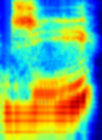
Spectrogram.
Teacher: eu tenho uma vogal e outra vogal, elas estão em sílabas distintas, então isso é um hiato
